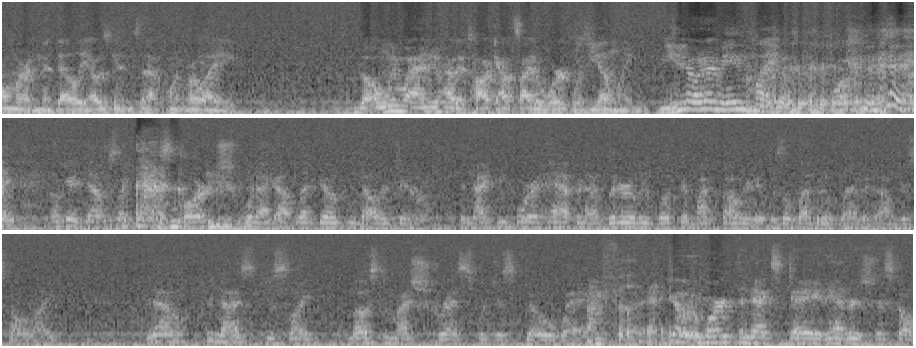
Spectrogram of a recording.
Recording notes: This cast was very low quality compared to the recently recorded follow up.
